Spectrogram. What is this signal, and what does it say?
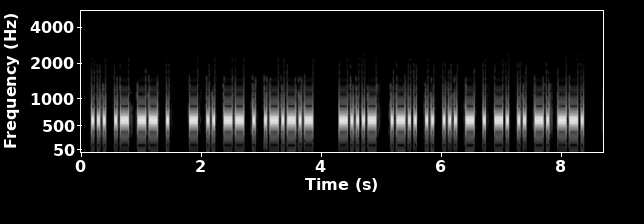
Morse code, heard as a keyed tone, about 25 wpm, 600 Hz. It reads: SAME TIME. <BT> LISTENING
